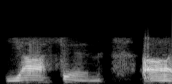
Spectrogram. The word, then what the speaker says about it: Yasin: And I think when you add in Yasin Willis, and he pronounces it Yasin, he's a guy from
